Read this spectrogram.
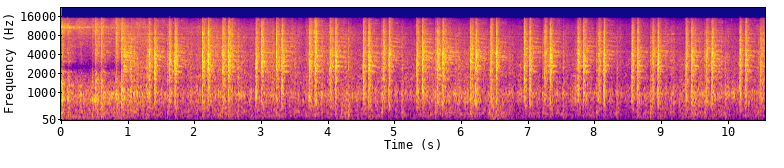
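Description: A passenger train rumbles past close by.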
